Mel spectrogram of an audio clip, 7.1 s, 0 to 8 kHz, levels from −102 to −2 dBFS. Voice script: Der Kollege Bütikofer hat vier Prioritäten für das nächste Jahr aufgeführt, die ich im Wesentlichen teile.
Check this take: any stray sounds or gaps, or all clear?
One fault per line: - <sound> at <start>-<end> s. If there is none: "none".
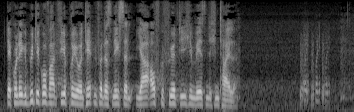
- laugh at 6.0-6.6 s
